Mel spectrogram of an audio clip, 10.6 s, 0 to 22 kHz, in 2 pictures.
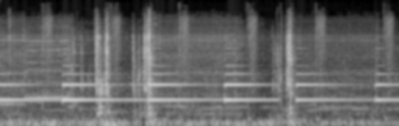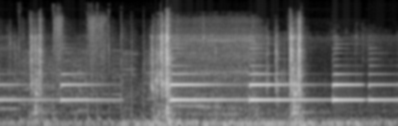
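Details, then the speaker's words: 1996 Ford E-350 van after tank cleaning and new fuel pump assembly, door open, key cycled repeatedly with fuel pressure gauge relief open to purge lines: electric pump hum in short runs with clicks between; bubbly gasoline eventually flows, priming normally. "door open so we can hear the pump hopefully it works but you're going to want to hold the button down as you turn the key"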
